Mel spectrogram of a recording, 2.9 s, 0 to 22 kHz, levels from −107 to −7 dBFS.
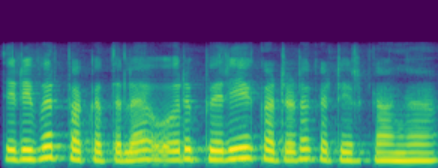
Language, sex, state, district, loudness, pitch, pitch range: Tamil, female, Tamil Nadu, Nilgiris, -14 LUFS, 210 Hz, 195-225 Hz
